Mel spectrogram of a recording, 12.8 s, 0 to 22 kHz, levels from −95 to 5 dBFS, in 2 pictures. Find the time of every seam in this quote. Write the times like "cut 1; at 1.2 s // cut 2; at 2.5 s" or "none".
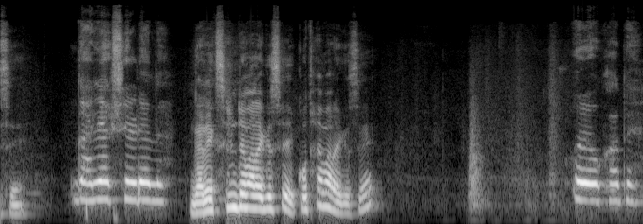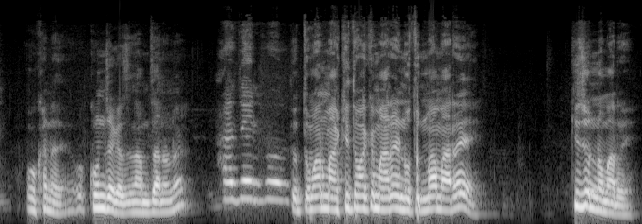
cut 1; at 9.3 s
